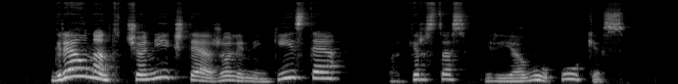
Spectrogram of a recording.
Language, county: Lithuanian, Klaipėda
